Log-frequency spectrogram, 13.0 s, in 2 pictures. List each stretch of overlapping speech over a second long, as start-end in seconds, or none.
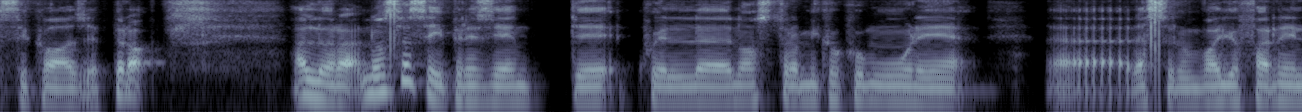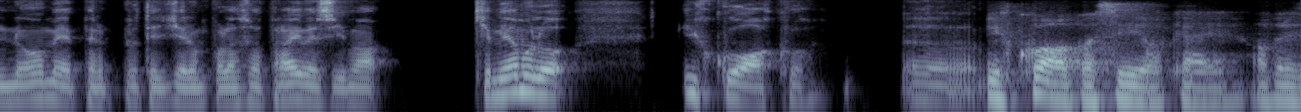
none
